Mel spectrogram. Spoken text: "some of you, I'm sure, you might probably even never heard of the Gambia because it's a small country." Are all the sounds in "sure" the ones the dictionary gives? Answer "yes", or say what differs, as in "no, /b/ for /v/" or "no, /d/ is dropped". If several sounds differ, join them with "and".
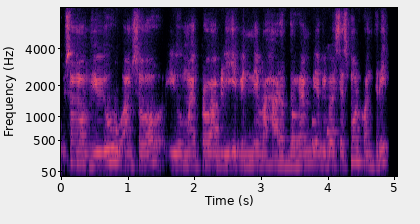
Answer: no, /s/ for /ʃ/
